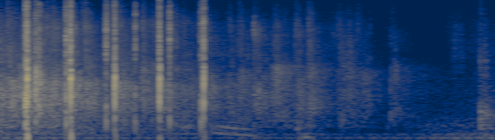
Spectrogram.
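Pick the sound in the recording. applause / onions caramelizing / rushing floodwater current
applause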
